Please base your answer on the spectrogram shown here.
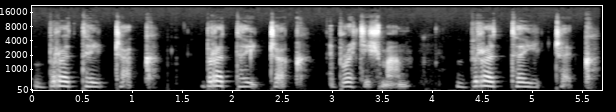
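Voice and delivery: Brytyjczyk said slowly and clearly; repeated model word. Shown as a demonstration. Teacher drilling the new word, slow. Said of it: "the word that you see here is Brytyjczyk".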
